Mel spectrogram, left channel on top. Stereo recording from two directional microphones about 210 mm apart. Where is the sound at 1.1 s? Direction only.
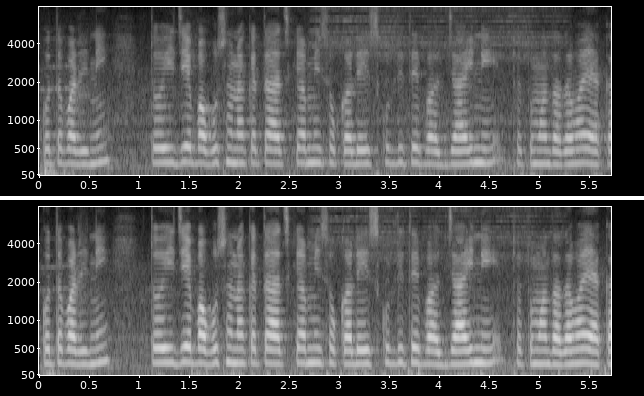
15° right (ahead or behind).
